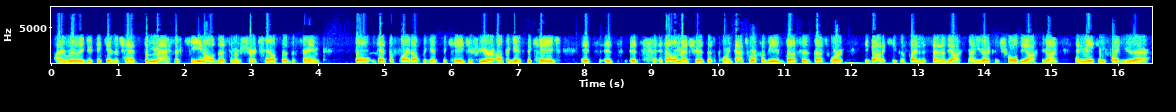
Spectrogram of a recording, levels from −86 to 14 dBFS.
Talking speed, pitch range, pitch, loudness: 260 wpm, 130-155 Hz, 140 Hz, -20 LUFS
